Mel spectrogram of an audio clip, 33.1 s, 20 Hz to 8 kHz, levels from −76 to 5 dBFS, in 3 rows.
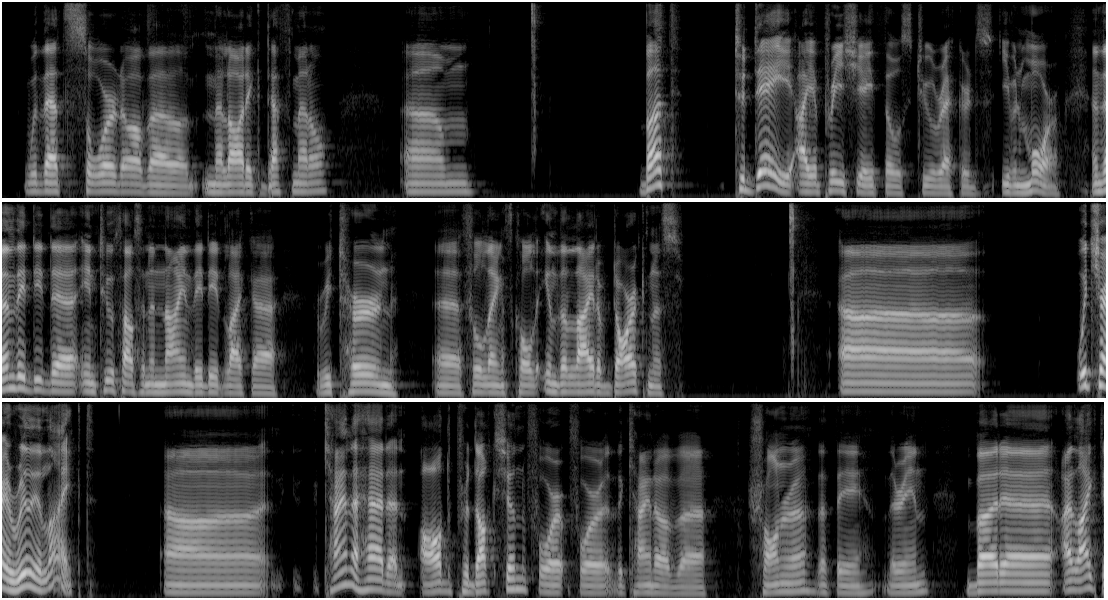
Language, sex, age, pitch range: Swedish, male, 30-49, 110-135 Hz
